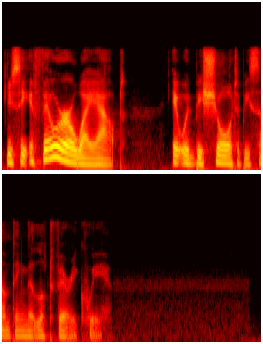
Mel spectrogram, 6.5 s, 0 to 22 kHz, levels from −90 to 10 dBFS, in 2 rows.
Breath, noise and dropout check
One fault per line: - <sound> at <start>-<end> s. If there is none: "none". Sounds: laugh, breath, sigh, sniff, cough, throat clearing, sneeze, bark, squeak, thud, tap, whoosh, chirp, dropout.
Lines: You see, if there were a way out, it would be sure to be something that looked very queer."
none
